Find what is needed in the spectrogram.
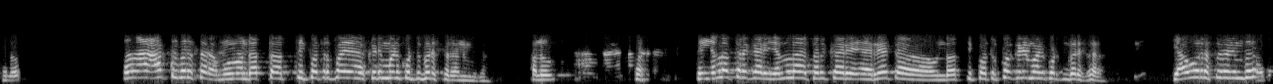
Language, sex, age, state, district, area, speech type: Kannada, male, 18-30, Karnataka, Bellary, urban, conversation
